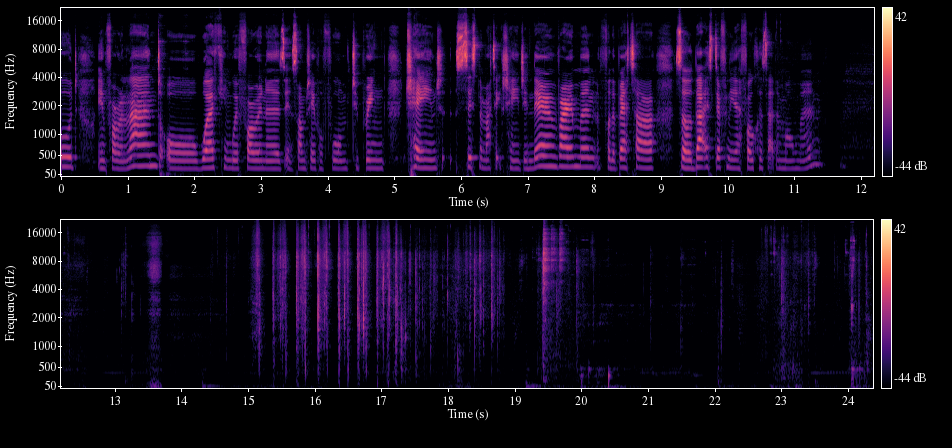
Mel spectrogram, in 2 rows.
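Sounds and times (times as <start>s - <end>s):
speech: 0.0s - 11.5s
tarot cards being shuffled and handled: 14.6s - 19.7s.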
